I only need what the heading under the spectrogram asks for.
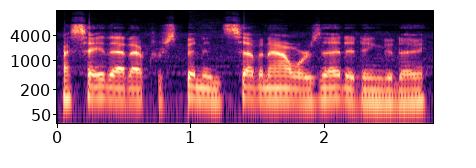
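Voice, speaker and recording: A man streaming a game and casually answering chat questions in a relaxed, drawling way. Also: fairly low pitch, brisk. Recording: dull lo-fi stream audio with faint vehicle noise.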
